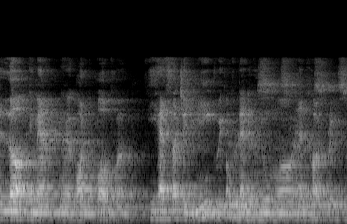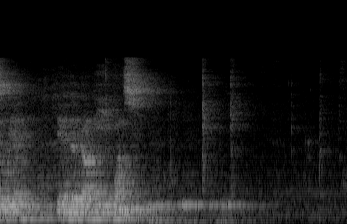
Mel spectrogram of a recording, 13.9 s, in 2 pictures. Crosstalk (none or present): present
